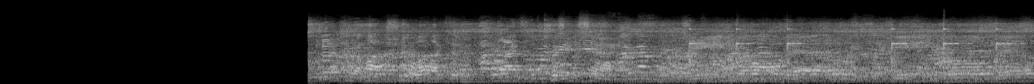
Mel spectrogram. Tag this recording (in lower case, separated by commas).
speech, music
